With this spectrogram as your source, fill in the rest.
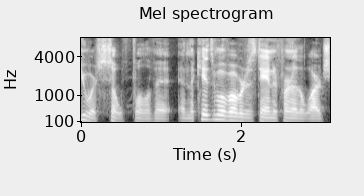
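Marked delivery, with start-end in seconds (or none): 0.0-1.2 huffy, indignant, all huffed-up and dismissive. Retelling a scene where one brother scoffs at the other: huffy Doug voice. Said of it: "Doug gets all huffy and says".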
